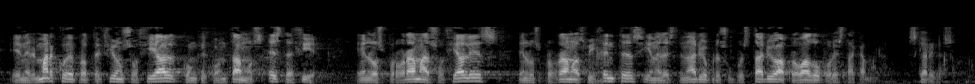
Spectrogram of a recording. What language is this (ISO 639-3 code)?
spa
